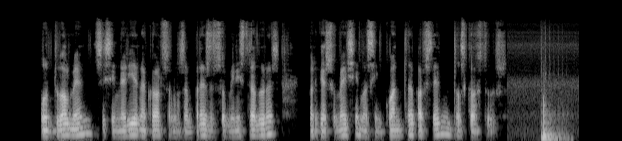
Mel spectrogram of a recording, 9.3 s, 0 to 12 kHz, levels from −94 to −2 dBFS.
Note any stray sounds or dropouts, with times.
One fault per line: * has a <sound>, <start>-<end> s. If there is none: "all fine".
* has a thud, 8.1-8.6 s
